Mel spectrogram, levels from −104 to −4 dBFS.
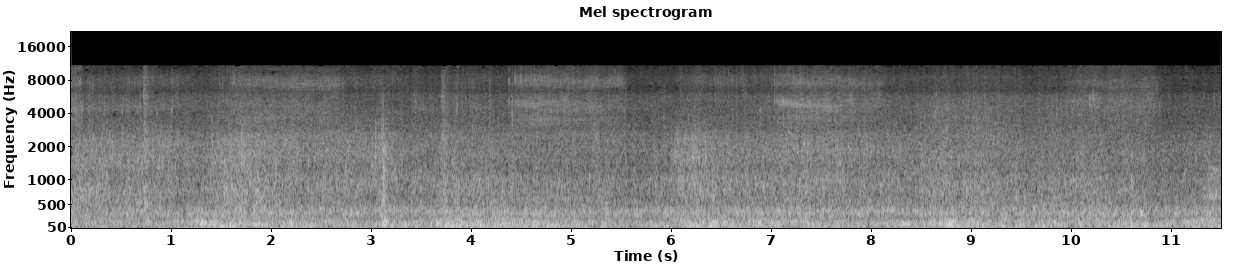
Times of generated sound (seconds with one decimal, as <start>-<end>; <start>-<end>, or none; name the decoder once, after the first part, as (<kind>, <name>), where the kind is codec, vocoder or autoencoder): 0.0-3.5 (vocoder, BigVGAN v2); 5.2-11.5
